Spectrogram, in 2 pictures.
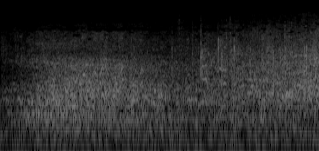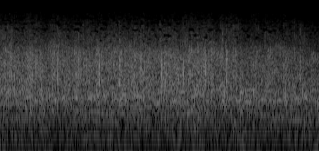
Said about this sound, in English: A lot of women were clapping. Less men. But that's an overstatement.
